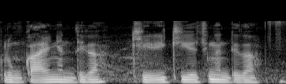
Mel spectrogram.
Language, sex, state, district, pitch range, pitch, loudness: Wancho, male, Arunachal Pradesh, Longding, 105-115 Hz, 110 Hz, -15 LUFS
